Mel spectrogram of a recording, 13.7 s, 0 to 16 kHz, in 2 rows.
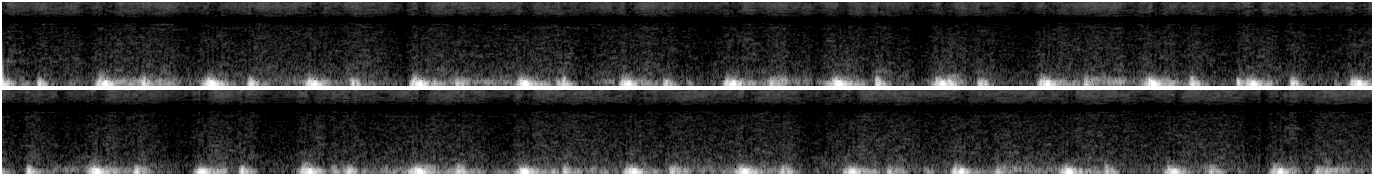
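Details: Person's own heartbeat recorded after doing several exercises: loud, fast, regular beats about 113 a minute, exercise-induced sinus tachycardia.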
